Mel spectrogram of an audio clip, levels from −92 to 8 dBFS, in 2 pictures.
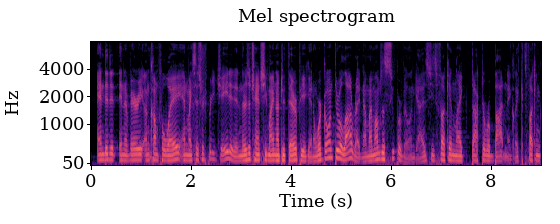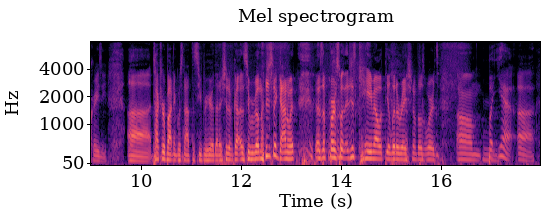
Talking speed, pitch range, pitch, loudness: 275 wpm, 125-150 Hz, 135 Hz, -25 LUFS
